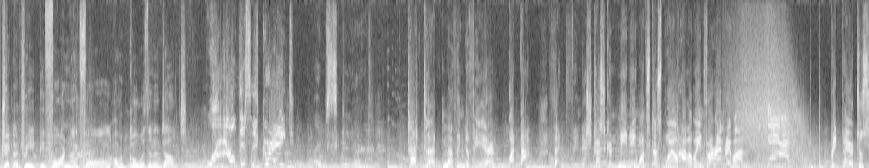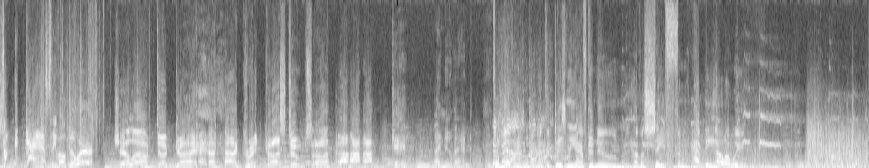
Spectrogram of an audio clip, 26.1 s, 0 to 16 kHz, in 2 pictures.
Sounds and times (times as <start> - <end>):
Music: 0.0 - 26.0.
